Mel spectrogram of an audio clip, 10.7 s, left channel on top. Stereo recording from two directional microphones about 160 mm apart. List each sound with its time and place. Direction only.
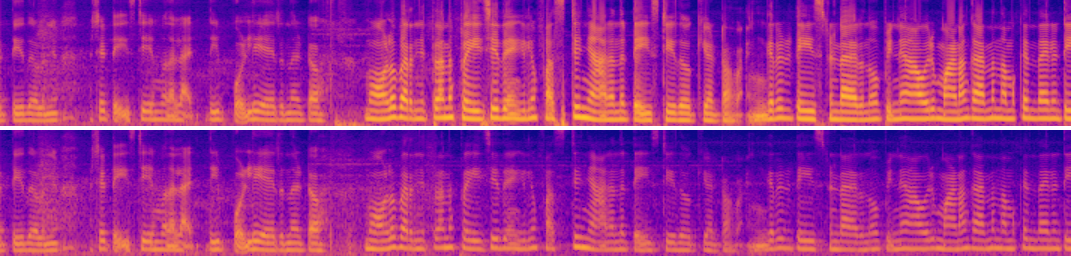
0.1 s a woman's voice: 10° left (ahead or behind)
3.7 s speech: 45° left (ahead or behind)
